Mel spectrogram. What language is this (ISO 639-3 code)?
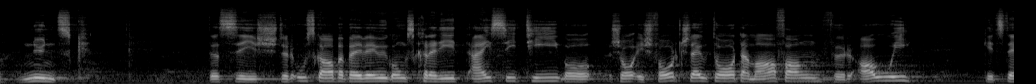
gsw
